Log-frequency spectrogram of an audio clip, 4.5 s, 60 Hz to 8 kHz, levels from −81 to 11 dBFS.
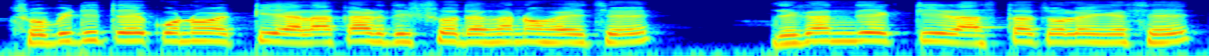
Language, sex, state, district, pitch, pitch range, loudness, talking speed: Bengali, male, West Bengal, Cooch Behar, 215 Hz, 205-230 Hz, -14 LUFS, 170 wpm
